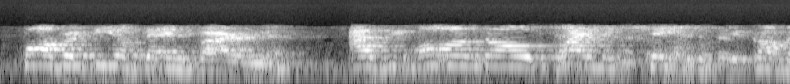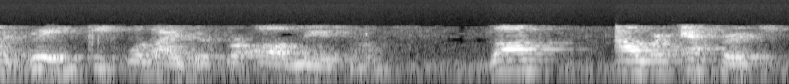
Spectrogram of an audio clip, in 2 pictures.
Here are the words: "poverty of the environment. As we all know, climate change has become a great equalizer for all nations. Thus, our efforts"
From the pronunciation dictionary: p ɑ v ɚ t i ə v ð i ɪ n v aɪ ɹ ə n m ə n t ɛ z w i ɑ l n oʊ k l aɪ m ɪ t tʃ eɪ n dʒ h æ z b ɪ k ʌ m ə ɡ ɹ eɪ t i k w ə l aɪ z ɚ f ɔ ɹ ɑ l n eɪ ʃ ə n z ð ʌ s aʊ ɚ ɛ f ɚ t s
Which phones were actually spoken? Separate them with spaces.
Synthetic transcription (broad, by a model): p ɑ v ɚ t i ə v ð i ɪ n v aɪ ɹ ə n m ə n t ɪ z w i ɑ l n oʊ k l aɪ m ɪ t tʃ eɪ n dʒ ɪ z b ɪ k ʌ m ə ɡ ɹ eɪ t i k w ə l aɪ z ɚ f ɔ ɹ ɑ l n eɪ ʃ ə n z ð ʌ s aʊ ɚ ɛ f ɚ t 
